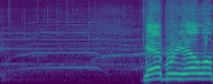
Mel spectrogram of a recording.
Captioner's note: attendees cheering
